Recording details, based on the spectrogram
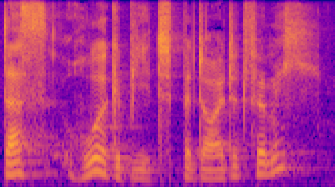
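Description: A male radio host reading a scripted introduction, then interviewing a guest in measured tones. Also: mid-range voice, sing-song, darkish tone, slightly rough. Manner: measured, sentence prompts.

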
